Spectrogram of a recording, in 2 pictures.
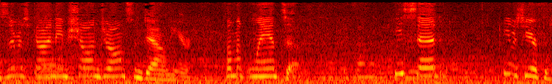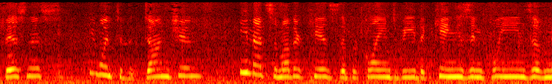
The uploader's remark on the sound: During my time in NOLA I manage to record the story while on the tour.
